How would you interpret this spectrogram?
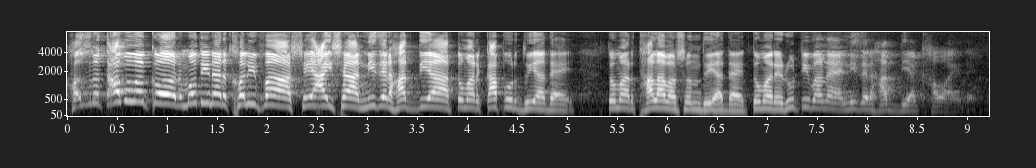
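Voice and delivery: loud, high outburst easing down; full-force preaching. Acted. Omar telling the blind one who served them, impassioned preaching. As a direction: hit the name high, then gradually descend.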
